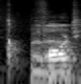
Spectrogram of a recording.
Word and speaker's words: Forteath: Forteath. Forteath.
